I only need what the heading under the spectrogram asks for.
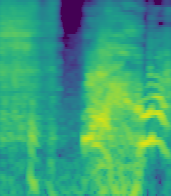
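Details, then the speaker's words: Adult man holding back a sneeze while talking: a brief airy breath burst, a pause, then a short voiced groaning noise he makes to stop the sneeze. "So basically excuse me I'm going to sneeze."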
